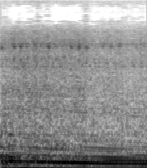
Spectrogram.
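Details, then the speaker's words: Mitsubishi engine brief rev after door lock motor and alternator bracket work: short steady rev with an even smooth drone, no knocks, rattles or misses; engine sounds healthy, just needs cleaning out. "it definitely sounds good though just needs to be cleaned out"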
